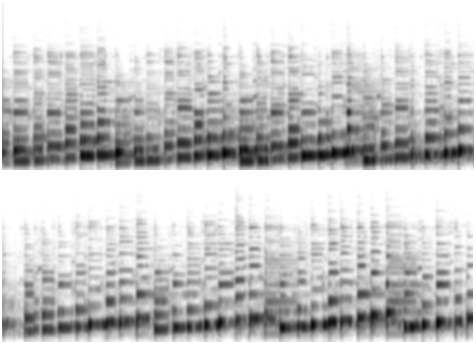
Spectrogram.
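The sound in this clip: A banjo is picked one string at a time in a jazz guitar style, with quick, evenly spaced notes running in repeated climbing scale phrases. It plays alone with no voices.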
